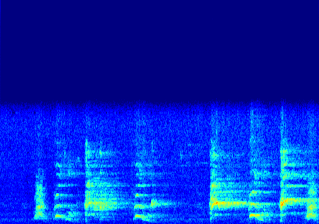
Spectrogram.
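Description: A German Shepherd gives a series of deep, harsh barks at an uneven pace.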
